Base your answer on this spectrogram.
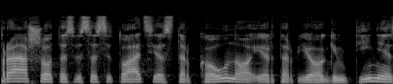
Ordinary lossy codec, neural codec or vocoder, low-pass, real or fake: MP3, 48 kbps; none; 9.9 kHz; real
